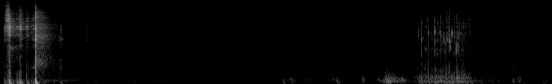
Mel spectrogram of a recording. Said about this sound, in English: So let's clink it real quick.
